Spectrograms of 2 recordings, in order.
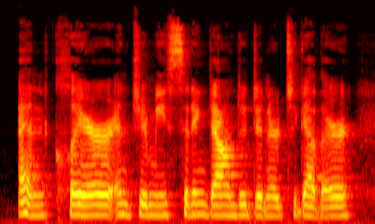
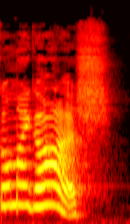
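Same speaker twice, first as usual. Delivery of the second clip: high-pitched imitated surprise; retold happy shock, voice lifted; mock astonishment; 9 semitones higher, 3 dB louder than usual. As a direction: act out a startled greeting, pitched up. Acting out friend's astonished greeting.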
